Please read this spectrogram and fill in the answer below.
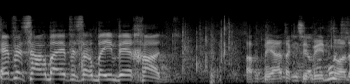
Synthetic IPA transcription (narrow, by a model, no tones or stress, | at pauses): ʔefesaʁbaefesaʁbaimveːχad̪ | ha̰pnijat̪akt͡sivit̪noad̪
